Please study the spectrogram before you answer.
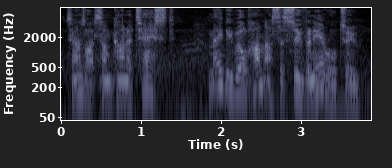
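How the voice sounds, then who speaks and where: A man's voice: mid-range voice, expressive, normal speed, a little hiss or hum, close to an everyday voice. A man voicing a cheeky young thief recruit in video game dialogue, with a teasing manner. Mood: conspiratorial.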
